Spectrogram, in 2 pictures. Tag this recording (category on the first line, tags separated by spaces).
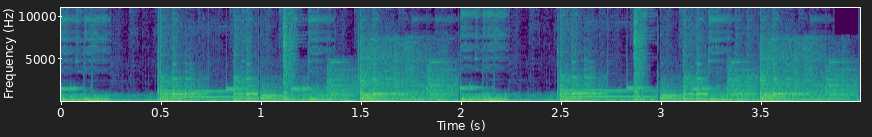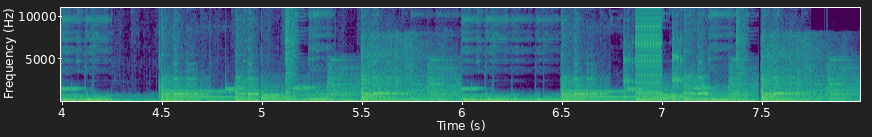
Instrument samples > Percussion
Dark Underground Ambient Packs Weird Loop Loopable Drum Soundtrack Alien Industrial Samples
